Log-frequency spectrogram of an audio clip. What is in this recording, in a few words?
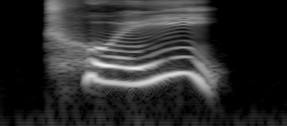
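"锤", Chinese; HSK6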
